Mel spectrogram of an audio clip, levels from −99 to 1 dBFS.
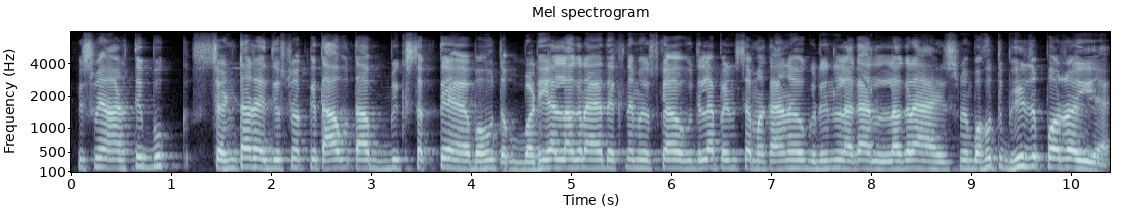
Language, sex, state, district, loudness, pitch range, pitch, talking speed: Hindi, male, Bihar, Sitamarhi, -19 LUFS, 165-180 Hz, 170 Hz, 200 wpm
